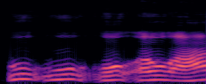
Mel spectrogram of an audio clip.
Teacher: वृत्ताकार स्वर ऐसे स्वर होते हैं जिनके उच्चारण में होठों का आकार गोल हो जाता है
